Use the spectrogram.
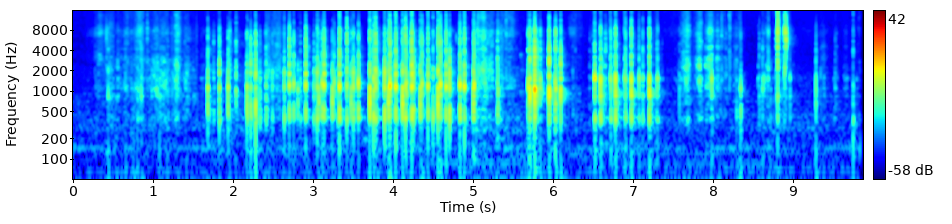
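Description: A small, hollow, pink printed cardboard gift box with a satin ribbon is held in the hands and tapped and scratched with long nails. Quick, dry, papery clicks and crinkly scratches come in dense bursts with brief pauses, centered around 1 kHz with little low end and no ring.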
